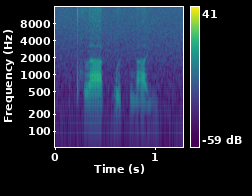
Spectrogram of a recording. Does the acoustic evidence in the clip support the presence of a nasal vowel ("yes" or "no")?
no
